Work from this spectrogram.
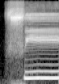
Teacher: Fi mad thabi'i dzahiri, sebab ada ya sukun sebelumnya kasrah. Cara bacanya panjang dua harakat.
